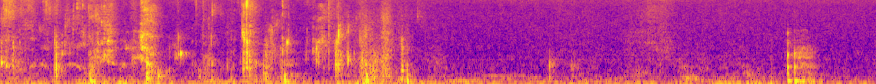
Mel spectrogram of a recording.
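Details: Three-year-old male Pembroke Welsh Corgi eating indoors, recorded close up for ASMR: a dense run of crisp, wet chewing clicks and smacks in the first three seconds, then sparser, softer mouth noises and a final smack.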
